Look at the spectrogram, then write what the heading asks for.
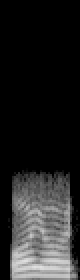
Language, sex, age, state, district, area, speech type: Goan Konkani, female, 18-30, Goa, Ponda, rural, conversation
